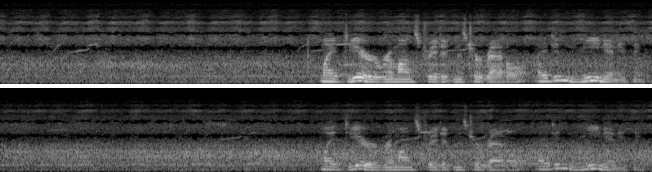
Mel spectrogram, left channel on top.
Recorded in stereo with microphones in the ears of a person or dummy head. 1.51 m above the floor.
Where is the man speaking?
55° left (ahead or behind), 1.5 m.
